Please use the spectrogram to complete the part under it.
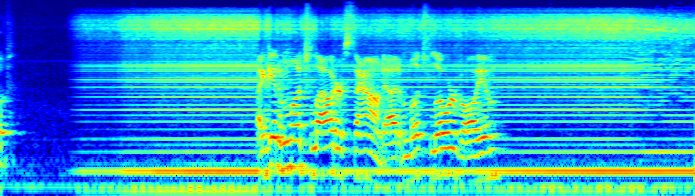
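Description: An amplifier hums steadily.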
